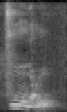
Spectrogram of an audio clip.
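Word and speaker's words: 福: 근데 이 복자는 그 벌레 충변에 이렇게 복복자의 그 시자 뺀 거 이것을 쓴 것이 그 복자인데 발음이 후로 행복할 때 복자와 같아요.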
